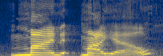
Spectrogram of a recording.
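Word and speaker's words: Mielle: You know the one that's pronounced Myel. Me L.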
